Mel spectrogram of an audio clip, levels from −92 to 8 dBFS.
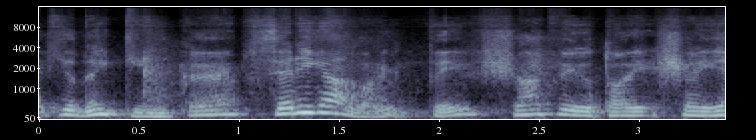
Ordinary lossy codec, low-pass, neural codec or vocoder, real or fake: Opus, 24 kbps; 14.4 kHz; codec, 44.1 kHz, 3.4 kbps, Pupu-Codec; fake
